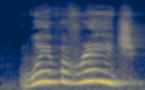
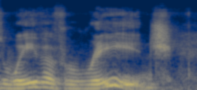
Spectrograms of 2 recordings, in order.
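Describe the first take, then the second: First: High, loud mock-furious voice; hammed-up burst of rage. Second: Said in the usual way. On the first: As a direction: act out rage surging up, pitched way high. Acts out sudden wave of rage.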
